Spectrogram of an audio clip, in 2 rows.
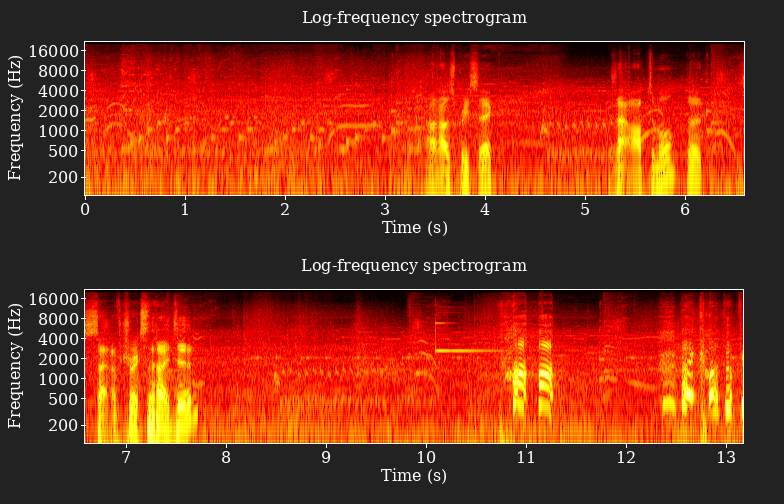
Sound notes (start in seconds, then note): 10.6 laughs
